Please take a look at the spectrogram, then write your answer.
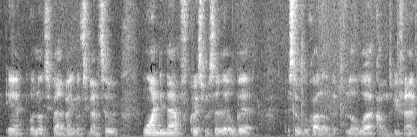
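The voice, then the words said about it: Hoarse voice from sore throat. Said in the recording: “I've got a bit of a sore throat ... my voice went, shall I say, on Sunday, and it's still not back”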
